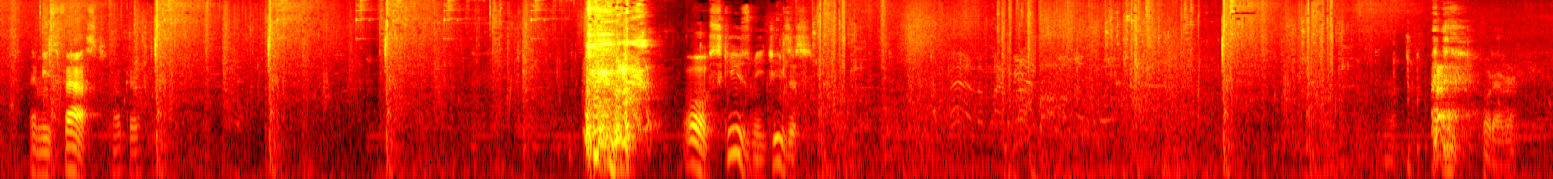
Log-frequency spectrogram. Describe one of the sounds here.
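Game sword swings and hit effects whoosh and clang.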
